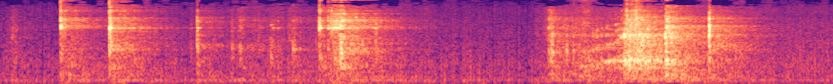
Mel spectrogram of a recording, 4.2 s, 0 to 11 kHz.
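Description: Faint metallic clicks and light clatter of hand work on the crankshaft vibration damper of a VW 2.0 TSI engine, as the knurled screws of the holding tool are undone and the damper is taken off. There are a few separate clicks in the first two seconds, then a denser rattle of metal on metal about three seconds in.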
